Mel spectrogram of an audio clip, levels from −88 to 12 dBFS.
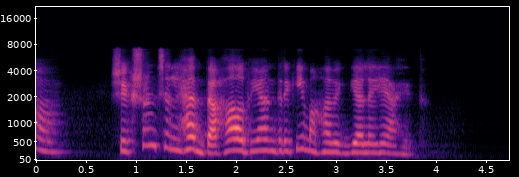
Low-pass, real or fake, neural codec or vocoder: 7.2 kHz; fake; codec, 16 kHz, about 1 kbps, DyCAST, with the encoder's durations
